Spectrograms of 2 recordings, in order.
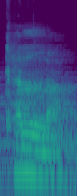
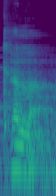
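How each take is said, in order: First: The l sound is held and doubled. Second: The l sound is short and light. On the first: The speaker calls it wrong. "খেললা নয়" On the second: The speaker calls it right. "লটা হালকা করে উচ্চারণ হয়ে আয়ে জোর পড়বে"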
